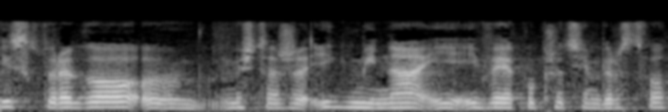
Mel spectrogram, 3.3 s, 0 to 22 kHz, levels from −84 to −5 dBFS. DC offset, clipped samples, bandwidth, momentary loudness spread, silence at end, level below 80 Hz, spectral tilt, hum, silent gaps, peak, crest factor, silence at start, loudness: under 0.1%; under 0.1%; 10 kHz; 9 LU; 0 s; -58 dBFS; -5 dB/octave; none; none; -4 dBFS; 16 dB; 0 s; -22 LUFS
